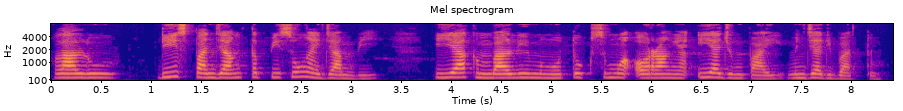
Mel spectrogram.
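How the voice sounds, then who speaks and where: A woman's voice: medium pitch, unhurried. Female narrator for a cartoon folktale; mid-range voice, scripted storytelling read.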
